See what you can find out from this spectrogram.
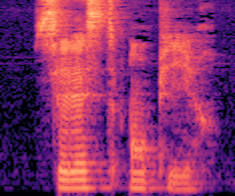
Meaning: Celestial Empire (China)
- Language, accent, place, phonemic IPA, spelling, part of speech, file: French, France, Paris, /se.lɛs.t‿ɑ̃.piʁ/, Céleste Empire, proper noun, LL-Q150 (fra)-Céleste Empire.wav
